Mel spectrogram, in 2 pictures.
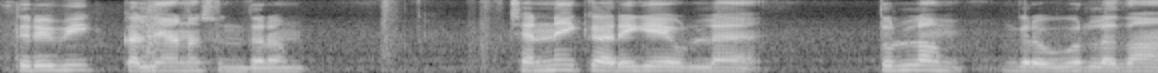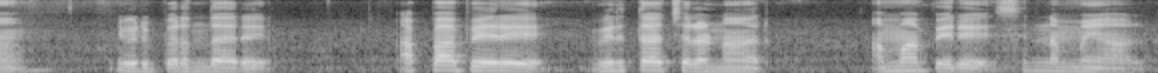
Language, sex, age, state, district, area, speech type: Tamil, male, 45-60, Tamil Nadu, Ariyalur, rural, spontaneous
